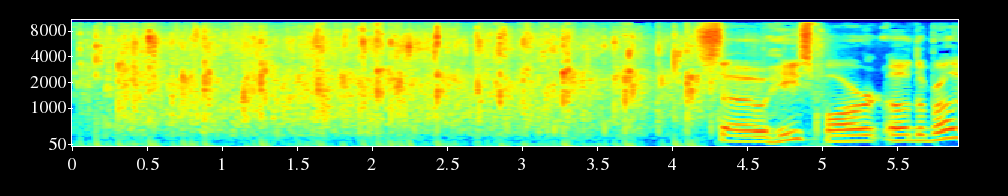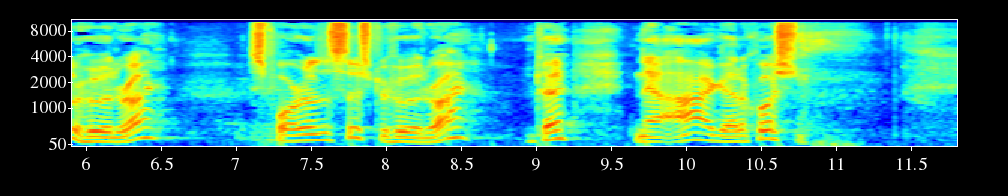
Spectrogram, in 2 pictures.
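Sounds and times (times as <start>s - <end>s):
audience clapping: 0.0s - 5.2s
speech: 4.3s - 11.0s.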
